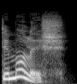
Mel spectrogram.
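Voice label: "demolish", British English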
